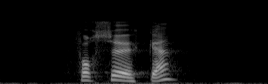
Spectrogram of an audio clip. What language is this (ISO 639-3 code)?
nor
